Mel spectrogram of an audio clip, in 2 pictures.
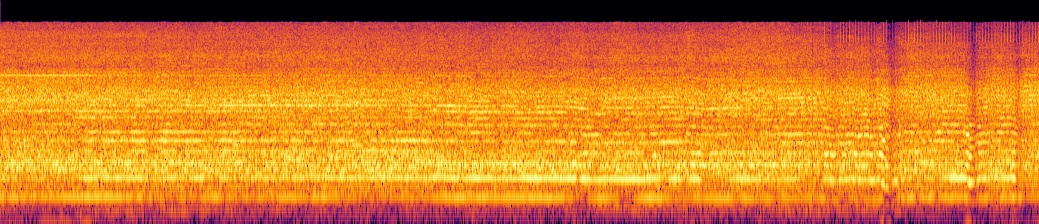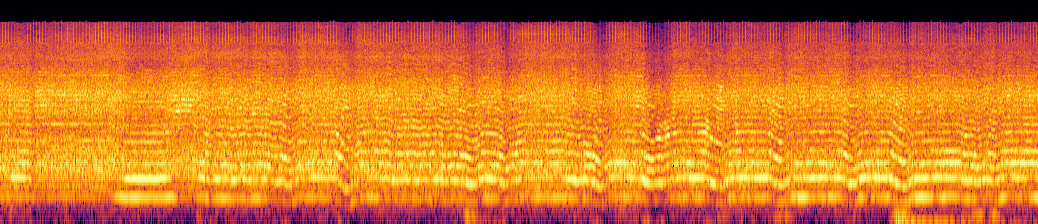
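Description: A router whines steadily, its pitch dipping as it bites into wood.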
